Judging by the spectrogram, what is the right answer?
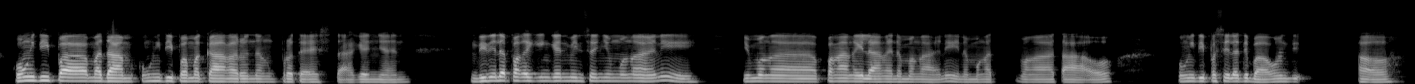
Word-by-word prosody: Kung 165 +3 +5
hindi 180 0 +3
pa 160 -2 +7
madam 150 -2 +4
kung 145 +2 -5
hindi 155 0 +1
pa 150 0 +2
magkakaroon 135 -2 +2
ng 130 -1 -4
protesta, 120 -3 -4
ganiyan, 115 -1 -3 0.6
hindi 145 +2 +1
nila 175 +1 +5
pakikinggan 165 -1 +1
minsan 160 0 -2
'yong 160 -1 -4
mga 155 0 -1 0.2
ano, - - -1
eh, 130 -7 -4 0.5
'yong 145 0 -2
mga 145 0 +1 0.5
pangangailangan 140 -3 +1
ng 125 0 -4
mga 120 -1 -4
ano, 135 - -7
eh, - - -6
ng 115 0 -7
mga 115 0 -6 0.3
mga 115 -2 -6 0.2
tao. 110 +2 -4 0.6
Kung 145 +2 -1
hindi 150 +1 +1
pa 150 - -1
sila 150 -1 +2
'di 150 - 0
ba, 115 -3 +1
kung 135 +2 -2
hindi 135 - -7 0.6
oo. 120 +1 -3
140 Hz, 165 wpm, -22 LUFS, 120-155 Hz, 0.6 s, pa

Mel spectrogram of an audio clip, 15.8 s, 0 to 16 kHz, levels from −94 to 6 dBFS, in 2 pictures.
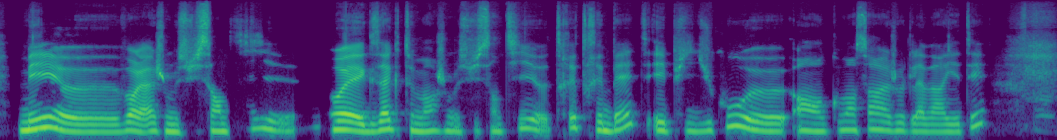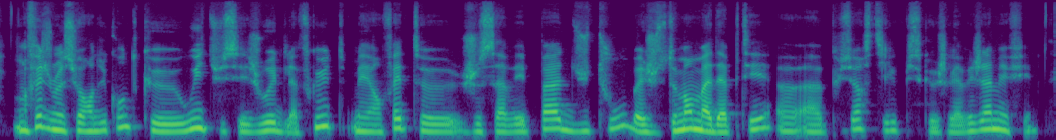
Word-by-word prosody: Mais 210 +4 +8
heu, 150 -2 +3
voilà, 165 -2 +4
je 165 -1 +1
me - - +2
suis - - -2
sentie 170 +1 -2 0.3
ouais 190 -3 +10
exactement, 170 0 +2
je 170 - -4
me 160 - -4
suis 165 +2 -6
sentie, 170 +7 -3
heu, - - -5
très, 235 - -4
très 180 -7 -2
bête. 270 - 0
Et 180 - +2
puis 170 0 -7
du 165 +2 -5
coup, 260 -2 +2
heu, 165 -5 +2
en 170 -2 0
commençant 185 +3 -4
à 185 - -1
jouer 170 0 -5
de 160 - -7
la 155 - -1
variété, 155 - -4 0.6
en 180 - +1
fait 260 - +1
je 210 - +1
me - - +4
suis 170 +1 -1
rendu 165 +2 -1
compte 250 +3 -4
que: 155 -3 0
«oui 205 +7 +2
tu 195 -7 -10
sais 155 0 -2
jouer 170 +4 0
de 155 - -9
la - - -5
flûte» 250 0 -2
mais 160 -2 -2
en 150 - -5
fait, 220 +2 -2
heu, 155 -1 -2
je 155 -1 -5
savais 150 0 -3
pas 210 +7 +1
du 165 -3 -3
tout, 220 +9 -6
bah, 155 - +4
justement 175 +9 +2
m'adapter, 165 +5 +2
heu, 160 -1 -4
à 150 -1 -4
plusieurs 205 +8 -7
styles 180 -4 -8
puisque 165 - -10
je - - -9
l'avais 165 - -3
jamais 200 0 +2
fait. 170 - -13
170 Hz, 245 wpm, -23 LUFS, 160-205 Hz, 0.6 s, ouais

